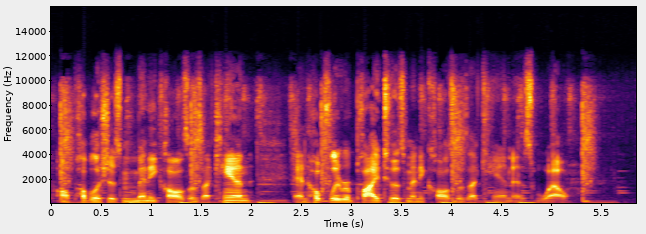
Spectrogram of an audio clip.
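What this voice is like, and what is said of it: Slightly out of breath. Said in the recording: “Apologies if I'm a little out of breath. I just got back from the gym.”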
